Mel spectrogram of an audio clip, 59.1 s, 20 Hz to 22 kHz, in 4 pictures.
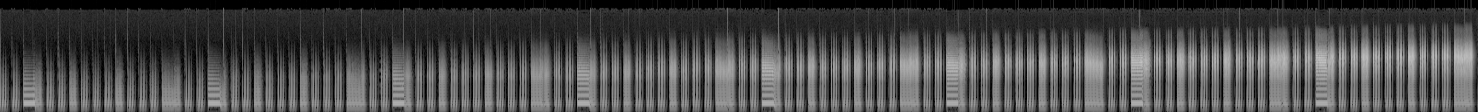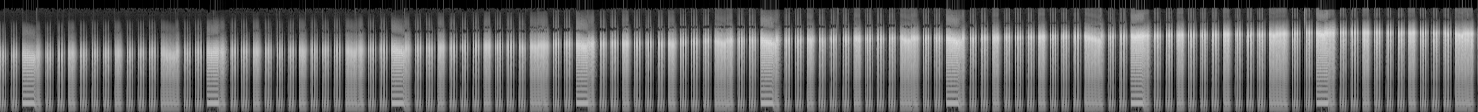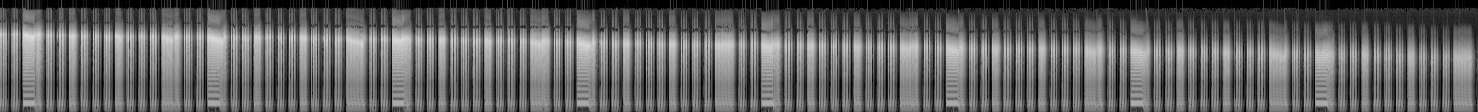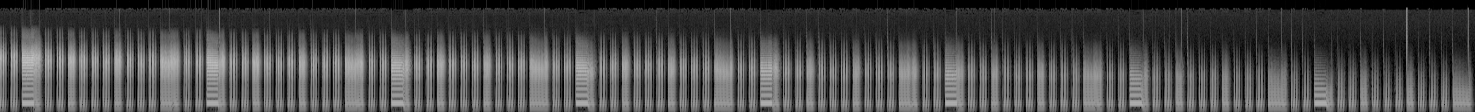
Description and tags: TB303 Made with Acid machine 130BPM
